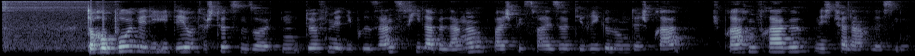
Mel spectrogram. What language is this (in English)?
German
